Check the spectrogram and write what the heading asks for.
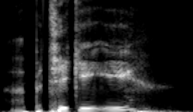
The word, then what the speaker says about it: petechia: circumscribed area this again see the next one petechia is how that word is pronounced these are very very small pinpoint bleeds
